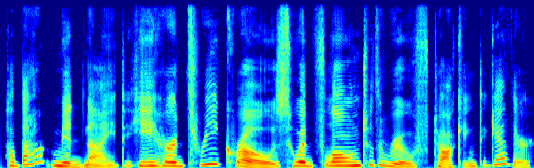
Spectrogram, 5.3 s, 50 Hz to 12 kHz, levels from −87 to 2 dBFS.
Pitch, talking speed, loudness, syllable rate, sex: 240 Hz, 155 wpm, -19 LUFS, 3.8 syllables/s, female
